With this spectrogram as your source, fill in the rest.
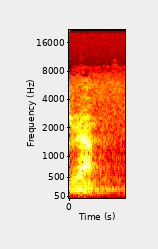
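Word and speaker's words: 仁: fundamental virtue of a human being is called Yan spelled Jen for reasons best known to Chinese Scholars uh I don't know what they are but it's pronounced R and it's a character Chinese character that confucious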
